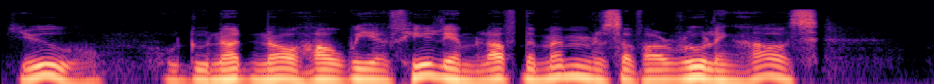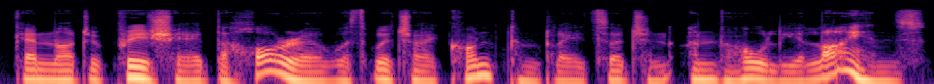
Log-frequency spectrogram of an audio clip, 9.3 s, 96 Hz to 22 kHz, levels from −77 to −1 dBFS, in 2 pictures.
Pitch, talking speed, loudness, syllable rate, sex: 125 Hz, 180 wpm, -16 LUFS, 5.1 syllables/s, male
